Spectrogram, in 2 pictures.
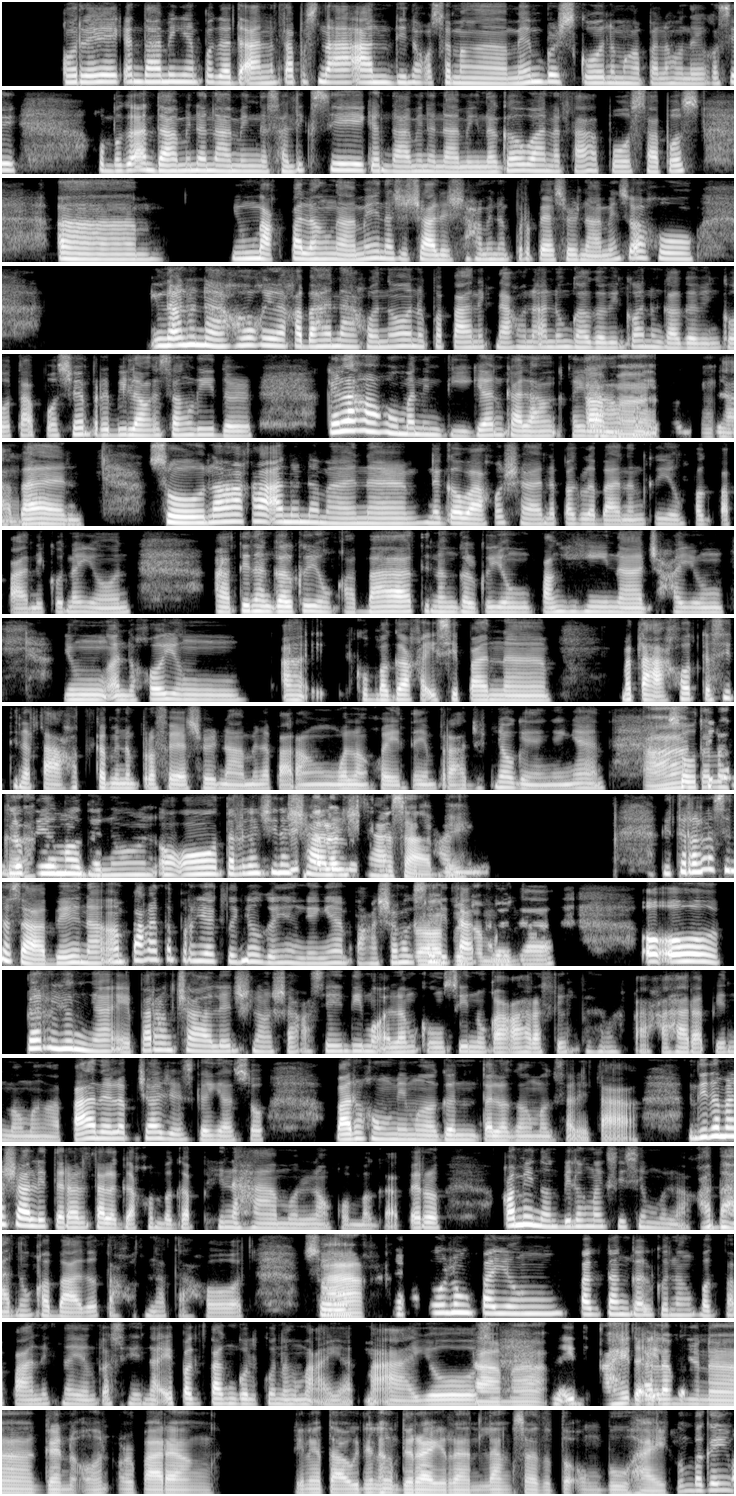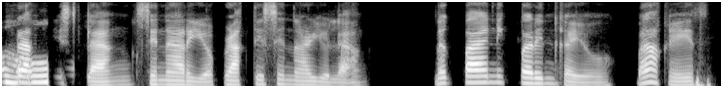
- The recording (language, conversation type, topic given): Filipino, podcast, May pagkakataon ba na napigilan mo ang pagpanik at nakatulong ka pa sa iba?
- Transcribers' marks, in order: other background noise; tapping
